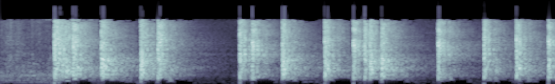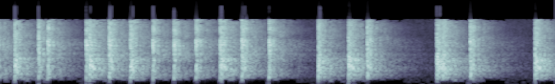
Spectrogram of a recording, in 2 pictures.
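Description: A row of handguns firing together in a ragged volley: many sharp pistol shots in quick, irregular succession, some overlapping, each trailing off in a short echo. There is a brief lull about two seconds in, and another near the end.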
